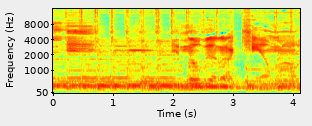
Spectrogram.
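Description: Electric guitar played solo, a picked melodic line of sustained single notes, some wavering in pitch in the second half.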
